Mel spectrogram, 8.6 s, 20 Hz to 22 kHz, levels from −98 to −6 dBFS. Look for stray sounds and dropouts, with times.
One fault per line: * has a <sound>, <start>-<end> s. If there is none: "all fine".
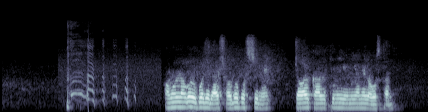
* has a laugh, 1.3-2.8 s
